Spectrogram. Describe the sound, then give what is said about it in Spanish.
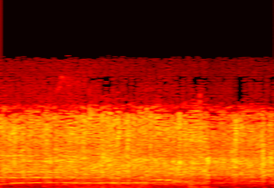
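An audience bursts into steady, loud applause, a dense wash of many hands clapping at once that holds evenly for a few seconds. “¡Un aplauso para”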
